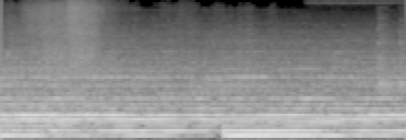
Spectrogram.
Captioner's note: blanket rustling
